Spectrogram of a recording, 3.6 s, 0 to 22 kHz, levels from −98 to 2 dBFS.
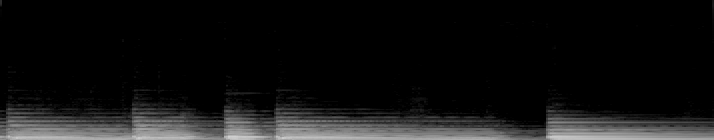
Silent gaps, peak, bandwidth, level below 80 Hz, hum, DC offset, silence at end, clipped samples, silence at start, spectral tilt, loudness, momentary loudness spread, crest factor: none; -10 dBFS; 5.2 kHz; -48 dBFS; none; under 0.1%; 0 s; under 0.1%; 0 s; -10.5 dB/octave; -27 LUFS; 9 LU; 18 dB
